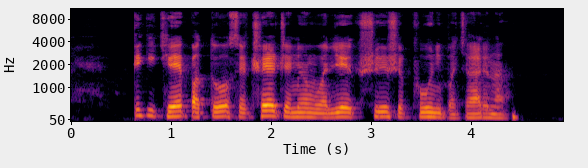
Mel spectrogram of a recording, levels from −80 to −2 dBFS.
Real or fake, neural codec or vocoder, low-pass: fake; codec, 16 kHz in and 24 kHz out, 1.1 kbps, FireRedTTS-2 codec; 9.9 kHz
